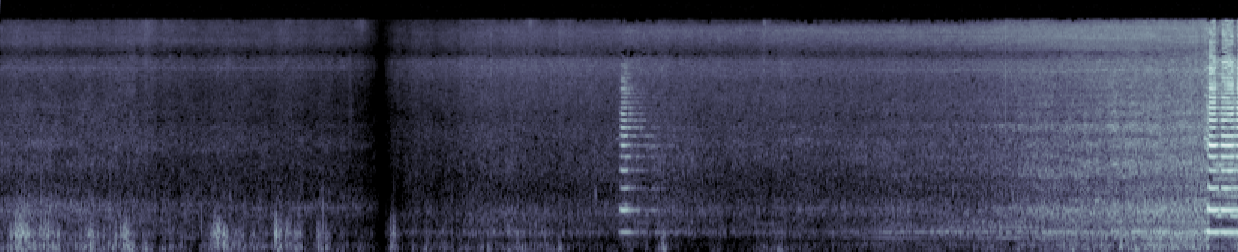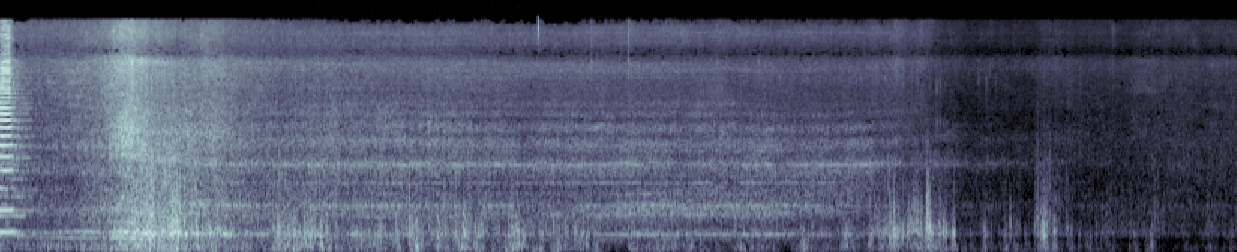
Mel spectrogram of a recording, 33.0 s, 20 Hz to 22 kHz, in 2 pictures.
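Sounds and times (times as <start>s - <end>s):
rail maintenance machine passing: 5.8s - 31.3s
short horn blast: 8.2s - 9.0s, 16.0s - 17.1s.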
